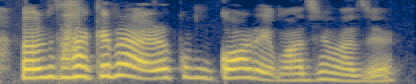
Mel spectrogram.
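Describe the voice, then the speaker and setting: High-pitched young Bangladeshi woman. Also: no room sound, clean studio sound. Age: young adult. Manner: conversational, often re-enacts quoted dialogue. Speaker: guest telling her life story. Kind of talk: personal storytelling in an interview.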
